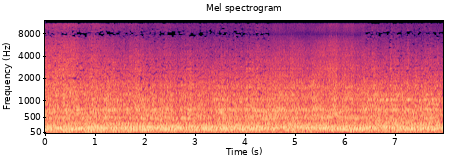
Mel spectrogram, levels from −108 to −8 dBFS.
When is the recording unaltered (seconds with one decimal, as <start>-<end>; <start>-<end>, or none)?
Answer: 0.0-4.5; 6.4-8.0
